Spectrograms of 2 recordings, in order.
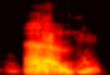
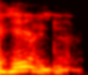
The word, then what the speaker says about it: Harlingen: I say Harrington, but I don't know how it's spelled. He's got it spelled Har, which would be Har, Lingen, Harlingen. He's Harlingen, yeah. bunch it all together.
